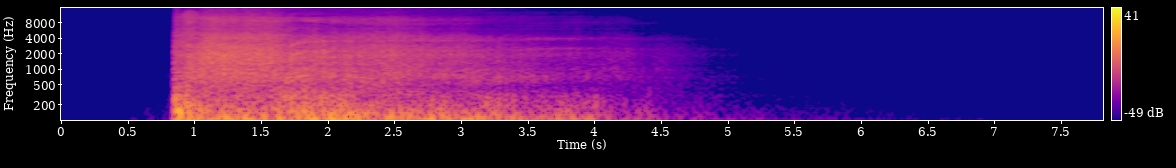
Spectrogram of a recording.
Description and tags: A collection of pitched and stretched vocal takes to replicate the sound of an explosion.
